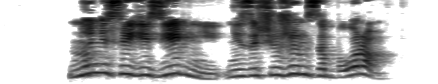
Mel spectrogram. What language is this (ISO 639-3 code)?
rus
